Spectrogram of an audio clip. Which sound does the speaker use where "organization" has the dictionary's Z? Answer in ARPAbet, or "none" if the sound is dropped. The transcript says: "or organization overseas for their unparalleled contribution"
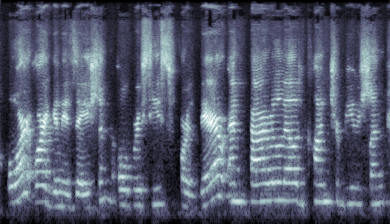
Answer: Z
